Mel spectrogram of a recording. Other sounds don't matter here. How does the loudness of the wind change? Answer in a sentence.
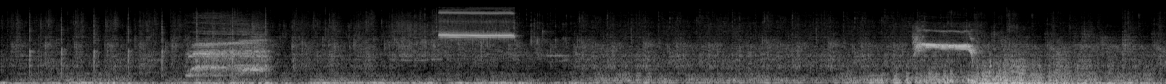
The volume of the wind goes up.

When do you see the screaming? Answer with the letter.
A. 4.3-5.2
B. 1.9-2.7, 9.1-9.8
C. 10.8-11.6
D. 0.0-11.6
B.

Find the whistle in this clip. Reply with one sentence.
The whistle can be heard from 4.3 to 5.2 s.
